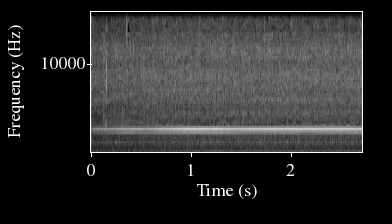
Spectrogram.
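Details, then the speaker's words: DeLorean DMC-12 (VIN 16109) test start on the second day after replacing the freespinning 40+ year old Paris-Rhone starter with a rebuilt Duralast unit for an Eagle Premier; catches quickly and settles to an even idle, faint chime. Sounds healthy. "yeah it sounds good sounds really good okay so this is the second day with the new starter i'm gonna go ahead and do another test start it starts up really nice"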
